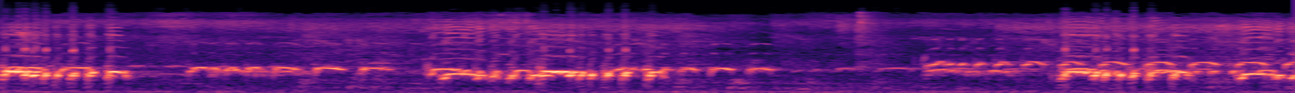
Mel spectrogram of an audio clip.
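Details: Local zebra dove singing vigorously, used to coax quiet doves into song: bursts of rapid, rolling coo notes looping near one pitch, pausing around four seconds, while small birds chirp and twitter high above.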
